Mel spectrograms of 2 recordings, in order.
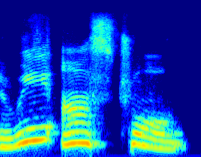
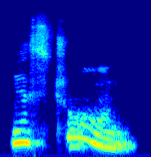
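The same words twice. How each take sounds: First: The voice is loud, firm and forceful. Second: The voice is soft, quiet and weak. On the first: The speaker sounds confident. The speaker calls it right. "Instead of saying like" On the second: No one believes the speaker. The speaker calls it wrong. "soft and weak kind of voice"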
